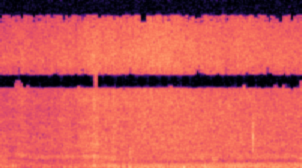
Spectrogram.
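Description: Rough ocean surf breaking and washing up the sand, mixed with wind buffeting the microphone in a steady low rumble.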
